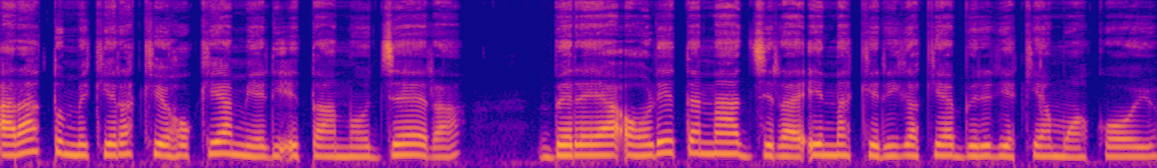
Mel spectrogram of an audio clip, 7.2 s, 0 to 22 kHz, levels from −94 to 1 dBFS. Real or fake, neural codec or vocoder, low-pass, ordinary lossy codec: real; none; none; none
